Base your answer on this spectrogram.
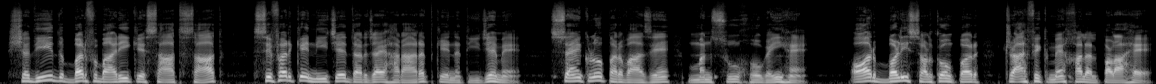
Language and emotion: Urdu, neutral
